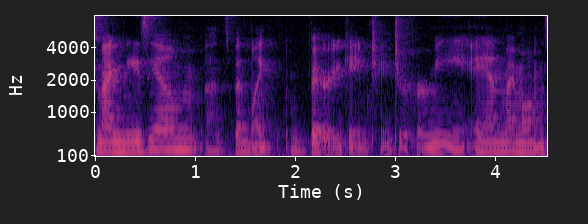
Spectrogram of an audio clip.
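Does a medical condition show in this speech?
No.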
